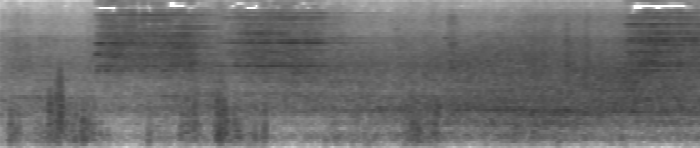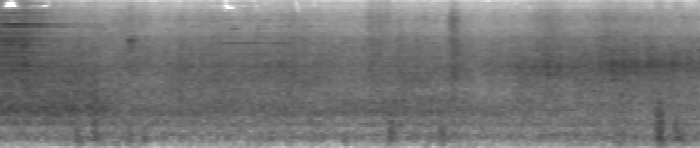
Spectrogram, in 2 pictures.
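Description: Freight cars of a manifest train rolling past, with clanks in the first couple of seconds and two spells of high metallic wheel squeal, about a second in and again around five seconds in.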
